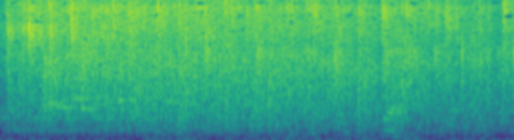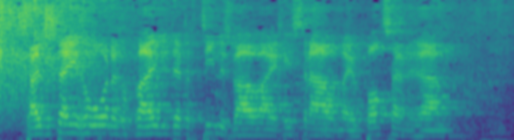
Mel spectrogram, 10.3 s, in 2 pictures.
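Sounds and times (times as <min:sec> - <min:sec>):
audience applause: 0:00.0 - 0:06.2
speech: 0:05.4 - 0:09.8.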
